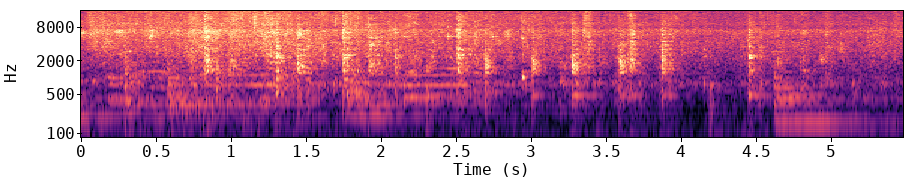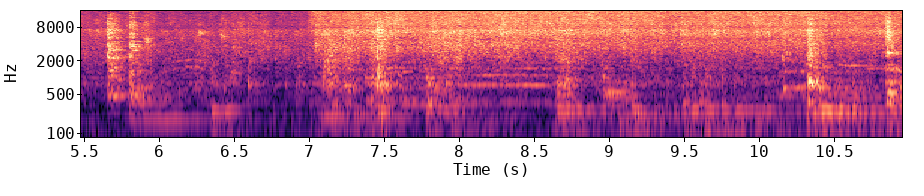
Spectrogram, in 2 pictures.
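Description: Chicken and vegetables fry in oil for chicken Manchurian, loud and close, with crackling sizzle and frequent rhythmic scrapes of a spoon stirring the pan, no talk.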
